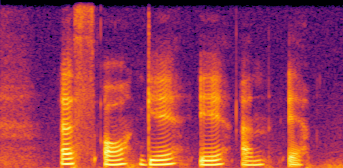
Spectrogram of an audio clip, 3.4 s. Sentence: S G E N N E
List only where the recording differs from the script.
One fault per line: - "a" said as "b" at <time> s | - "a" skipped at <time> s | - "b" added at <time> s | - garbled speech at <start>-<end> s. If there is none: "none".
- "A" added at 1.0 s
- "N" skipped at 2.7 s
